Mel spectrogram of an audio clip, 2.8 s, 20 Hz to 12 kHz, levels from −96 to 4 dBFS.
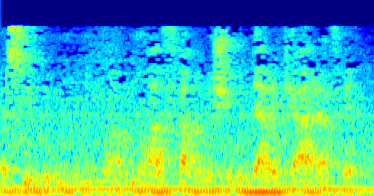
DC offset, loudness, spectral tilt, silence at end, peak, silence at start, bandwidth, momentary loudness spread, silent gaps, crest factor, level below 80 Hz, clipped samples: under 0.1%; -24 LUFS; -5.5 dB/octave; 0 s; -8 dBFS; 0 s; 7.8 kHz; 6 LU; none; 14 dB; -40 dBFS; under 0.1%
